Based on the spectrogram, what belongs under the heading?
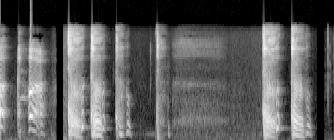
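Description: A run of sharp dry coughs and throat clearing, about eight bursts with a quiet gap in the middle.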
